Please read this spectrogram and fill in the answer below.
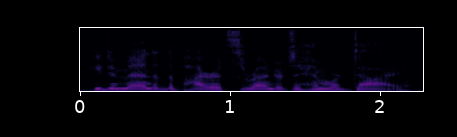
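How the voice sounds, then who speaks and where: A woman's voice: fairly low pitch, steady tone, fast talker, slight background noise, close to an everyday voice. A woman voice-acting a cool, knowing smuggler informant in a video game, wry and composed as she tells stories.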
